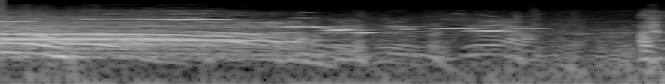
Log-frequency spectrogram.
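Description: A man's loud, drawn-out shout through a PA loudspeaker, held on one pitch, then falling away and fading about half a second in, followed by quieter scattered voice sounds.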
